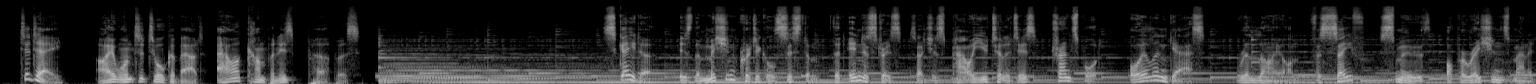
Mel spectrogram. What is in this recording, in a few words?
Corporate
